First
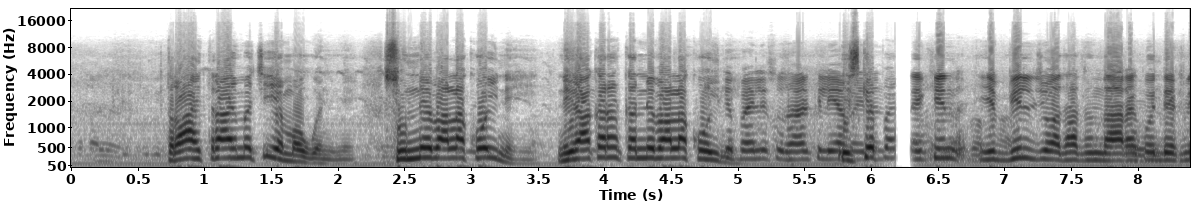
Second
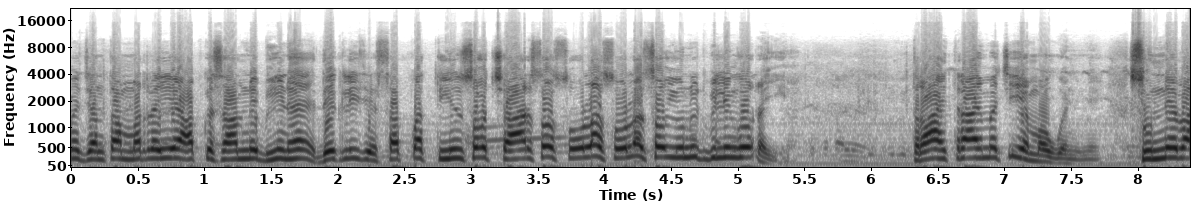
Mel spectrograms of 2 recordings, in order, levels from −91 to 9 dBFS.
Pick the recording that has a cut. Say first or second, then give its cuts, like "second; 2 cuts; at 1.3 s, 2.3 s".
first; 1 cut; at 6.2 s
